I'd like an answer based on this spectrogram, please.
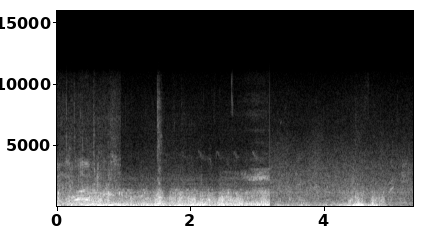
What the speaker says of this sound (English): A little bit breezy up here.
